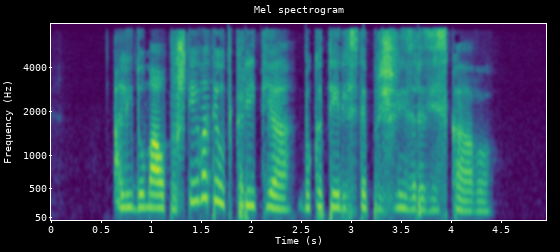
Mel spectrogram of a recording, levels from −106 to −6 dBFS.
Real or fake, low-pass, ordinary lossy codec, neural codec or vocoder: fake; 7.2 kHz; AAC, 32 kbps; codec, 44.1 kHz, 7.8 kbps, DAC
